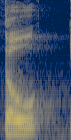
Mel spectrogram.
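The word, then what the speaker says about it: Do (道): Actually, that same character is pronounced Do in Cantonese and also in Japanese.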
